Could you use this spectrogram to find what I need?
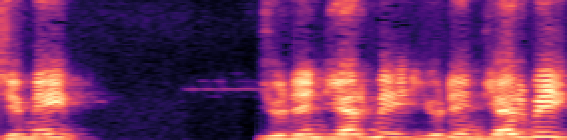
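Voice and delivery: mock loud calling-out shout. Telling a story, voicing his mom calling out to jimmy: imitating mom shouting. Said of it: "so she shouts".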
